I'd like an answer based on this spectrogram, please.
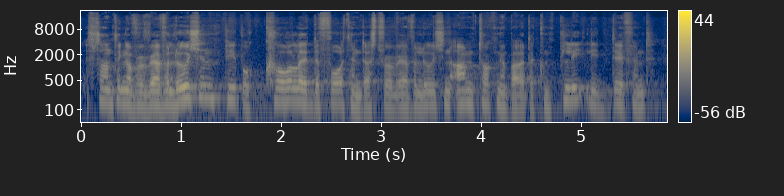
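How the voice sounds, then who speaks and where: A man from the Netherlands gives a talk to a room full of people, chatty and wry, and he keeps checking in with the crowd. His voice sits at an ordinary pitch. A long reverb from the large auditorium trails behind every phrase. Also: quick pace. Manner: lively, conversational, with dry jokes and frequent "right?". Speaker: university professor and speaker. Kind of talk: conference talk to an audience.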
